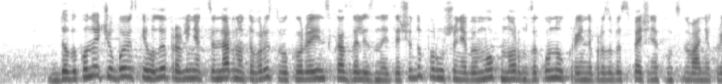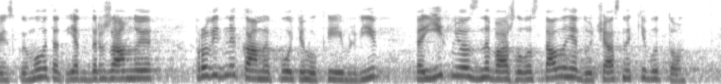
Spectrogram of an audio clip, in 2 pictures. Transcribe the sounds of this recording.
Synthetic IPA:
d̪ɔʋɪkɔnʊjɐt͡ʃɪɔbɔʋʲjɐskɪɦɔlˠɪpɾɐʋlʲinʲːɐk̚t͡sʲiɔnɛrnɔɦɔt̪ɔʋɔɾɪst̪ʋɐkɔɾɐinʲsʲkɐzɐlʲiznɪt͡sʲːɐʃt͡ʃɔd̪ɔpɔɾuʃenʲːɐʋɪmɔɣnɔrmzɐkɔnʊʊkɾɐjinɪpɾɔzɐbe̞spɛt͡ʃenʲːɐfʊnkt͡sʲijɔnʊʋɑnʲːɐʊkɾɐjinʲsʲkɔjimɔʋɪt̪jɐɡd̪erʒɑʋnɔji | pɾɔʋʲid̪nɪkɑmɪpɔtʲɐɦʊkɪjiwlʲʋʲiw | t̪ɐjixnʲɔɦɔzneʋɑʒlɪʋɔst̪ɑʋlˠenʲːɐd̪ɔʊt͡ʃɑsnɪkʲiwɔt̪ɔ

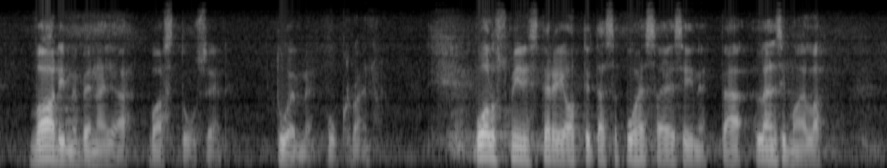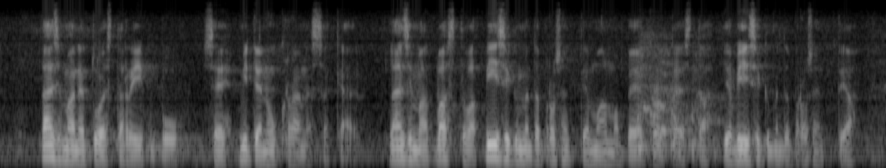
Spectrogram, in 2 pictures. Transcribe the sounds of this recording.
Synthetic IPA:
ʋɑːdimːeʋenæjæː | ʋɑst̪uːsḛːn | t̪uemːeukrɑ̰inɑ | puolusminist̪eɾiot̪ːit̪æsːæpuhesːɑesiːnet̪ːælænsimɑilːɑ | lænsimɑinent̪uest̪ɑriːpːuːsemit̪enukrɑinɑsːɑkæ̰y | lænsimɑːt̪ʋɑst̪ɑʋɑt̪ʋiːsikymːent̪æprosent̪ːiɑmɑilmɑmpeːkoːt̪eːst̪ɑjɑʋiːsikymːent̪æprosent̪ːiɑ

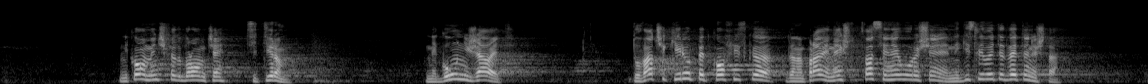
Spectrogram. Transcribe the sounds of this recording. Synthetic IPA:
nikɔlˠɐmint͡ʃɛ̥fɛd̪obɾɔnt͡ʃɛt̪sit̪iɾəm | nɛɡɔʊniʒavɐjt̪ɛ̥ | t̪ovat͡ʃɛkiɾilˠpɛt̪kɔfiskəd̪ɐnɐpɾavinɛʃt̪o̥t̪ovasiɛnɛɡovoɾɛʃɛniɛnɛɡʲislʲivəjt̪ɛd̪vɛt̪ɛnɛʃt̪a̰

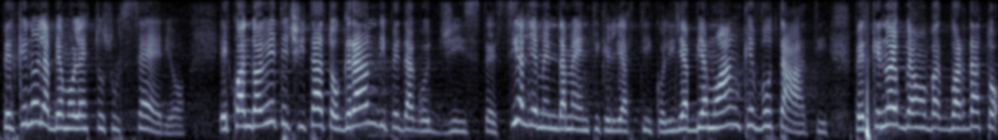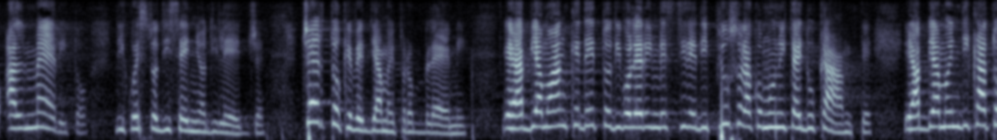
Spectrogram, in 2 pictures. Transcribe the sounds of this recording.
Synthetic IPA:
perk̟enːojlabːjaːmolɛt̪ːosulsɛːɾjo | ekːwand̪oaveːt̪et͡ʃit̪aːt̪oɡɾand̪iped̪aɡod͡ʒist̪esiːaʎiemend̪ament̪ik̟eʎːiart̪iːkoliliabːjaːmoaŋk̟evot̪aːt̪iperk̟enːojabjaːmoɡward̪aːt̪oʔalmɛːɾit̪o | d̪ikwest̪od̪izeɲːod̪iled͡ʒːet͡ʃɛrt̪okevːed̪jaːmoipɾoblɛːmi | eabːjaːmoaŋked̪et̪ːod̪ivoleːɾiɱvest̪iːɾed̪ipjusːulakomunit̪aed̪ukant̪eː | abːjaːmoind̪ikaːt̪o

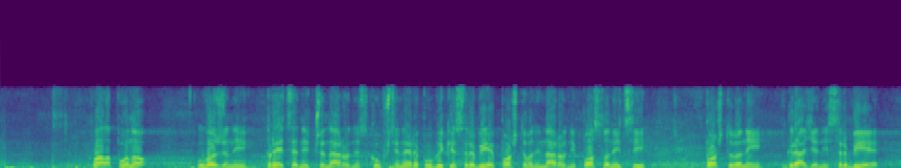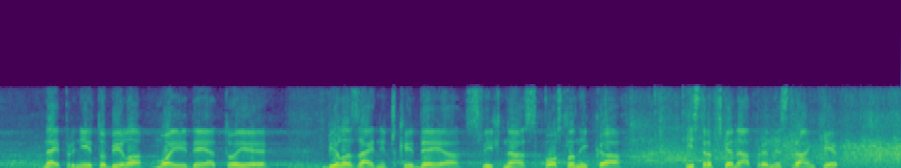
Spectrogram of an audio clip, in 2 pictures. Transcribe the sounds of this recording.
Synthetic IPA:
xʋaːlˠapuno̞ | uʋaʒe̞nipɾe̞ːt̪sjed̪nit͡ʃenaːɾo̞d̪ne̞skupʃt̪ineɾe̞publike̞sr̩bijepo̞ʃt̪oʋaninaːɾo̞d̪nipo̞slˠanit̪sipo̞ʃt̪oʋani | ɡɾad͡ʑanisr̩bije̞ | naːjpɾnijet̪o̞biːlˠamo̞jaid̪eːjat̪o̞ːje | biːlˠazaje̞d̪nit͡ʂkaid̪eːjasʋiːxnaːspo̞slˠanika | isr̩pskenaːpɾe̞d̪ne̞st̪ɾaːŋke̞

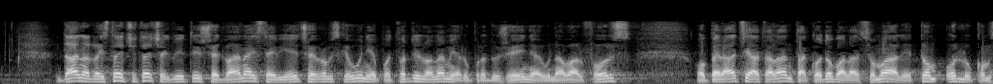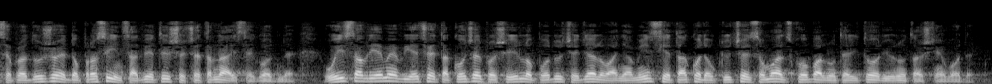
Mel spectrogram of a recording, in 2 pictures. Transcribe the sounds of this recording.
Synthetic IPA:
d̪aːnad̪ʋaːest̪ɾet͡ɕit̪ɾe̞t͡ɕeɡ̚d̪ʋije̞t̪isu̥t͡ʃe̞d̪ʋaːnajst̪eeʋje̞ːt͡ɕeevɾo̞ːpske̞uːnije̞po̞t̪ʋr̩d̪ilo̞namje̞ɾupɾo̞d̪uʒe̞ːɲaunaʋalfo̞ɾs | o̞pe̞ɾaːt̪sijaat̪alant̪ako̞d̪o̞balaso̞maːlije̞t̪o̞ːmo̞d̪lˠuko̞mse̞pɾo̞d̪uʒuje̞d̪o̞pɾo̞sinʲt̪sad̪ʋije̞t̪isu̥t͡ɕe̞t͡ʃe̞t̪r̩najst̪e̞ɡo̞d̪ine̞̰ | uist̪o̞ʋɾje̞ːme̞ʋje̞ːt͡ɕe̞jet̪ako̞ːd͡ʑe̞ɾpɾo̞ʃiːɾilo̞po̞ːd̪ɾuːt͡ɕje̞d̪je̞lo̞ʋaɲamisije̞t̪ako̞d̪aukʎʲut͡ʃujeso̞maːʎskuo̞baːlˠnut̪e̞ɾit̪o̞ːɾijuunut̪ɾaʃɲe̞̰ʋo̞̰d̪e̞̰

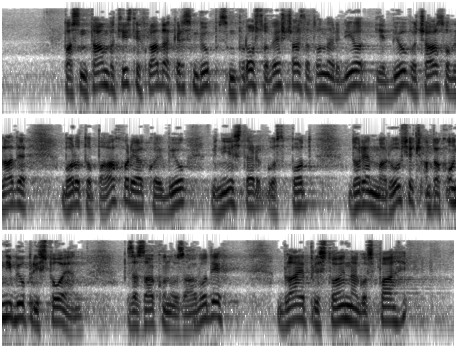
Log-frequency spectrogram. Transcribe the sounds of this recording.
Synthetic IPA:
pasəmt̪amʋət̪ist̪ixʋlaːd̪axkeɾsəmbiwsəmpɾoːsuwʋɛt͡ʃt͡ʃasd̪at̪oːnaɾɛd̪iːɔjɛbiwʋət͡ʃaːsʊʋlaːd̪ɛboɾɔt̪ɔpaxɔɾjakɔjɛbiwminist̪əɾɡɔspoːt̪d̪oːɾjanmaɾuʃit͡ʃa̰mpakɔnːibiwpɾist̪oːjɛnzazaːkɔnɔzaːʋɔd̪ixblajɛpɾist̪ojnaɡɔspa

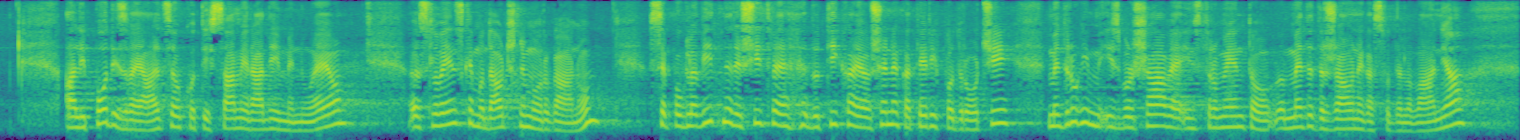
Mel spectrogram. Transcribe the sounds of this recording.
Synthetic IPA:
alipod̪izʋajaːlt̪sɛwkɔt̪jixsaːmiɾaːd̪iːmɛnuːjɛjɔ | slɔʋeːnskɛmud̪awt͡ʃnɛmuɔɾɡaːnu | sɛpɔɡlaʋiːt̪nɛɾɛʃiːt̪ʋɛd̪ɔt̪iːkʰajɔʃɛnɛkat̪eːɾixpɔd̪ɾoːt͡ʃimɛd̪ːɾuːɡimizbɔlʃaːʋɛinst̪ɾumɛnt̪ɔwmɛd̪ːəɾʒaːwnɛɡasɔd̪ɛlɔʋaːnja

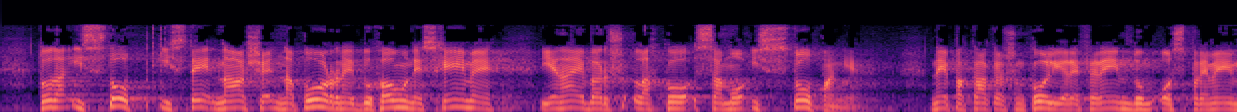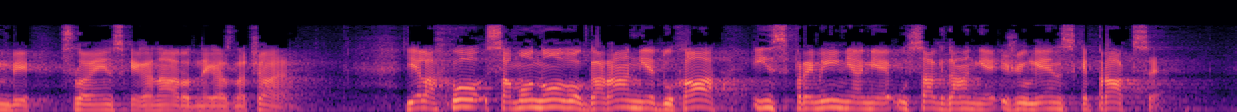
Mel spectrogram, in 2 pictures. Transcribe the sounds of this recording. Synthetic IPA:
t̪oːd̪aʔist̪ɔːpist̪eːnaːʃɛnapoːɾnɛd̪uxɔwnɛsxeːmɛjɛnajbəɾʃlaxkoːsamɔʔist̪oːpanjɛ̰ | nɛpakakəɾʃənkoːliɾɛfɛɾend̪umɔspɾɛmembislɔʋeːnskɛɡanaːɾɔd̪nɛɡaznat͡ʃa̰ːja̰ | jɛlaxkoːsamoːnɔːʋɔɡaɾaːnjɛd̪uxainspɾɛminjanjɛʔusaɡd̪anjɛʒiwljɛnskɛpɾaːksɛ̰

